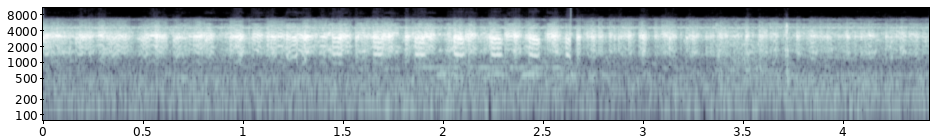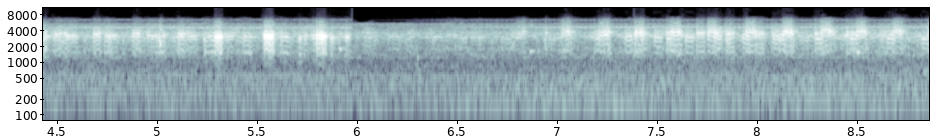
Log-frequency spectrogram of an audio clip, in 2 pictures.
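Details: Jana frogs calling in rice fields. A dense, high, rasping chorus briefly thins after the midpoint, then quick separate pulsed bursts return at an irregular, rapid pace.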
